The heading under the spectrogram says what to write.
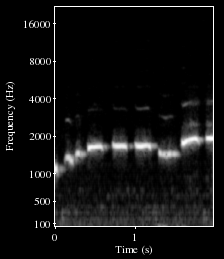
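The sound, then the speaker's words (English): A man looking skyward whistles a short, wandering tune of several sustained pure notes, clear, with brief breaths between phrases and no talking. “Bucky looked skyward and whistled.”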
